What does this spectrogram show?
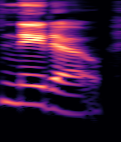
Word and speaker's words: NATO: NATO, pronounced NATO, stands for North Atlantic Treaty Organization.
